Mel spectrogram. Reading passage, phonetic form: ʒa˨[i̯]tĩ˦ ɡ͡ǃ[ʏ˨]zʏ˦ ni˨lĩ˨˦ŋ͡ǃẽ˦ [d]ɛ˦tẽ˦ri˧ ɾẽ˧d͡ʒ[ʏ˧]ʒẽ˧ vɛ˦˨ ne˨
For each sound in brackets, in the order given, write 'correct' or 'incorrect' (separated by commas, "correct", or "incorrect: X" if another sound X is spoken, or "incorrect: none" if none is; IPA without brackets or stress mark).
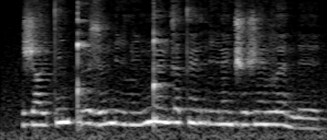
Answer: correct, incorrect: ʏ˦˨, incorrect: ɡ, correct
